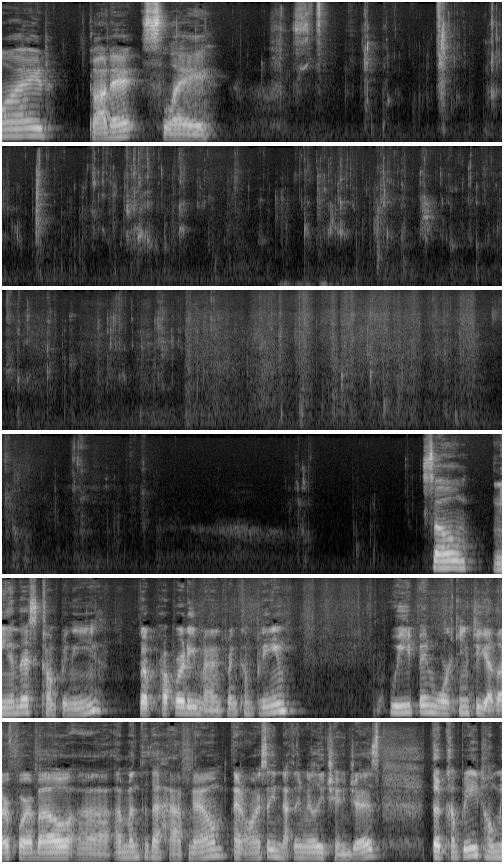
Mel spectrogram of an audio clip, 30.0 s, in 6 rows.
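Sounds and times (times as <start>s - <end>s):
wet chewing clicks and smacks: 2.3s - 12.2s, 14.9s - 16.6s, 17.8s - 19.2s.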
